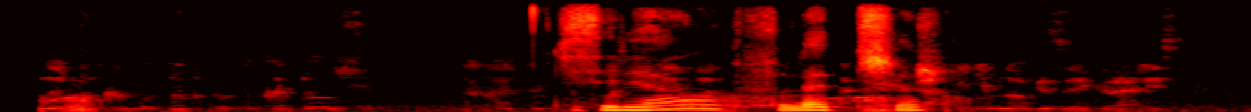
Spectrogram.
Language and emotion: Russian, neutral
